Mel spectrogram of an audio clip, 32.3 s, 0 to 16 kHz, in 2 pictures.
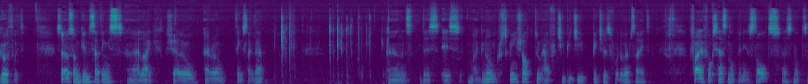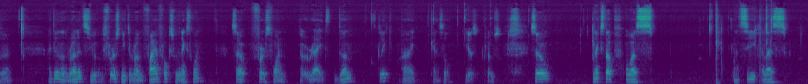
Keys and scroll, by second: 5.6-7.4 typing, 7.6 Return, 28.0 Up, 30.4 Down, 31.0-31.8 typing.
